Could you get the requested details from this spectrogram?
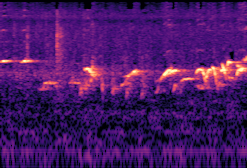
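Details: Aceh white-rumped shama singing in a showy style, opening with a steady high whistle, then a string of warbled, looping phrases that climb and tumble, growing louder toward the close.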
